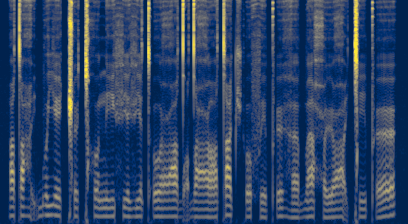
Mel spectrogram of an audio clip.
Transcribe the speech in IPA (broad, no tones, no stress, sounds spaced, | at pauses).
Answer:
ɪ tˤ ʊ ɦ ḭ b ʊ j e ǁ ø ǀʰ o n i fʲ a vʲ a tʼ o ʕ o dˤ o̰ dˤ ʊ ʕ ɔ tˤ i t͡ʃʼ o f ɪ pʼ ø ɦ ɐ b a ħ ø ʕ ḭ ǀ i pʼ œ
